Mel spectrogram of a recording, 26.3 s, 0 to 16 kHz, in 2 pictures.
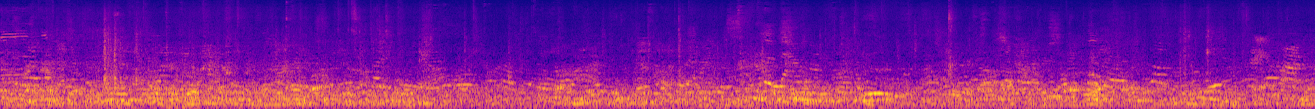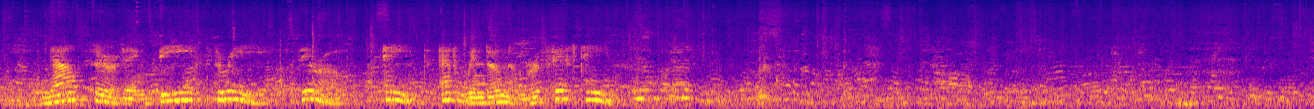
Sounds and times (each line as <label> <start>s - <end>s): number to be called 13.5s - 19.6s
